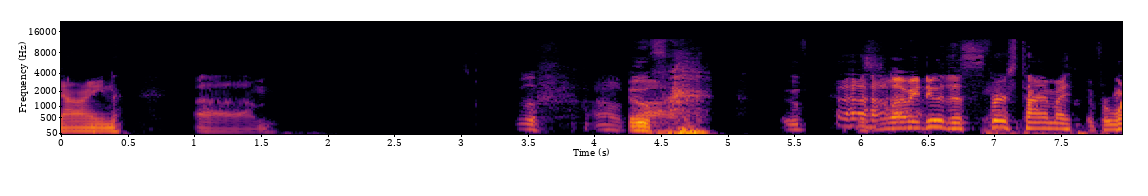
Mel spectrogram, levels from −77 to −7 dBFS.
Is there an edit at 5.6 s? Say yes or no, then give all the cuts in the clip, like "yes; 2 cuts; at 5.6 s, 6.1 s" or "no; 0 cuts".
yes; 2 cuts; at 5.6 s, 6.9 s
